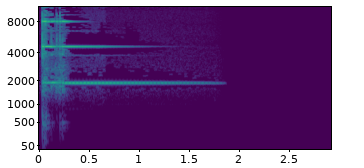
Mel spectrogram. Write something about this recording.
bicycle-bell 08
Just a sample pack of 3-4 different high-pitch bicycle bells being rung.
bell, bells, bicycle, bike, bright, chime, chimes, clang, contact, ding, glock, glockenspiel, high-pitched, hit, metal, metallic, percussion, ping, ring, ringing, strike, ting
